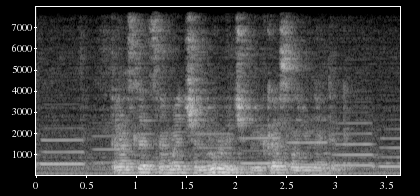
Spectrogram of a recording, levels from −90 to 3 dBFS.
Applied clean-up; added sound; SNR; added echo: none; Wind instrument, woodwind instrument; 11 dB; reverberation time 0.3 s.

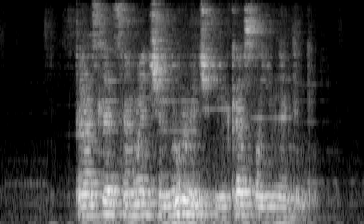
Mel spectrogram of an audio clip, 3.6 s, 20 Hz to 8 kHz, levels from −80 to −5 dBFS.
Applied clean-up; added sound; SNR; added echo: neural separator model SepFormer DNS4.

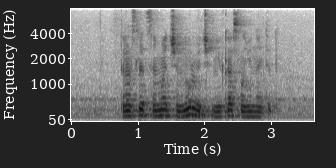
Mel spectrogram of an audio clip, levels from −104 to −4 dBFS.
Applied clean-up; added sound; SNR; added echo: none; none; none; none.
